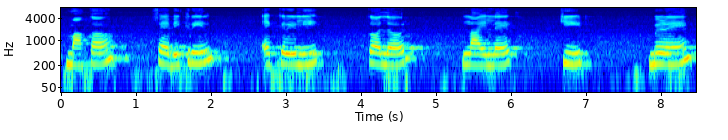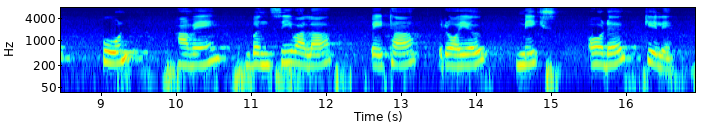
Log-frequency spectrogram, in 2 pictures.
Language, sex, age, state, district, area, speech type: Goan Konkani, female, 18-30, Goa, Quepem, rural, read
